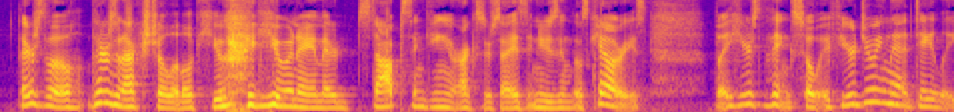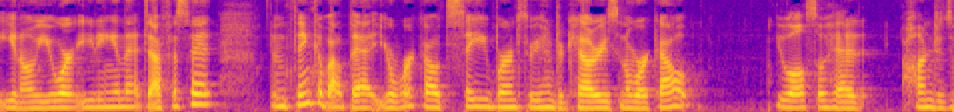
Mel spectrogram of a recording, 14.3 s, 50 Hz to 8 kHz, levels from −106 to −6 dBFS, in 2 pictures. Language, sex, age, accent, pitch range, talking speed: English, female, 20-39, American, 180-220 Hz, 225 wpm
